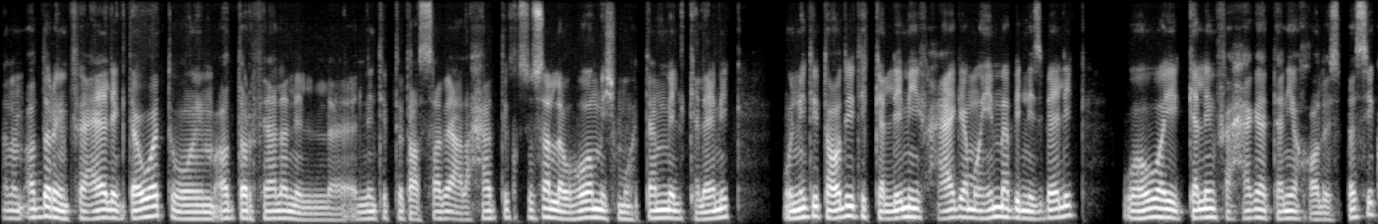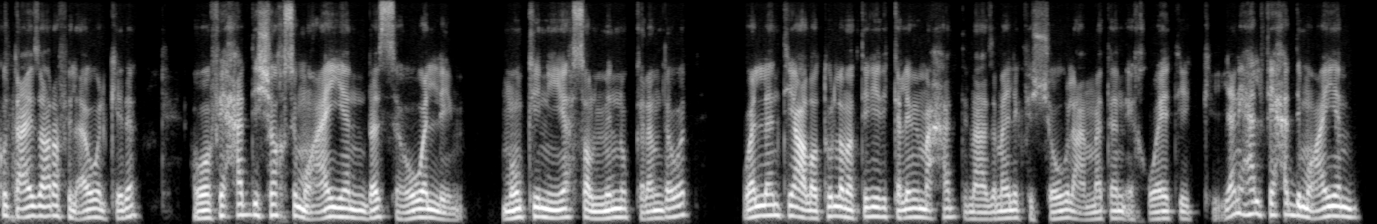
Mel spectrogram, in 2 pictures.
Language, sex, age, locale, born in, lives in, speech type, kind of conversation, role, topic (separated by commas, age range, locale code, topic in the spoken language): Arabic, male, 25-29, ar-EG, Egypt, Egypt, conversation, advice, advisor, إزاي أسمع لحد باهتمام من غير ما أعصب أو أحكم عليه؟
